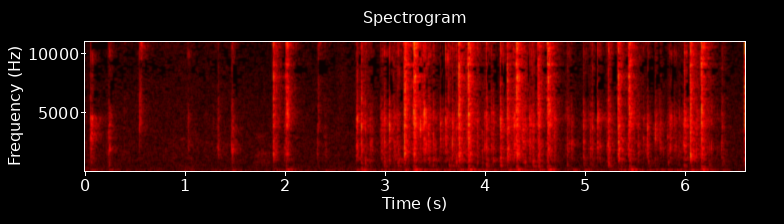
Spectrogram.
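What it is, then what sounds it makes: Plastic computer keyboard. Fingertips tap the keys of a full-size white and mint plastic computer keyboard with a hollow key housing, resting on a wooden desk. Sparse, irregular keystrokes give way after a few seconds to quicker, denser typing, each press a short, dry click with a bright top and a low, hollow thump underneath.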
